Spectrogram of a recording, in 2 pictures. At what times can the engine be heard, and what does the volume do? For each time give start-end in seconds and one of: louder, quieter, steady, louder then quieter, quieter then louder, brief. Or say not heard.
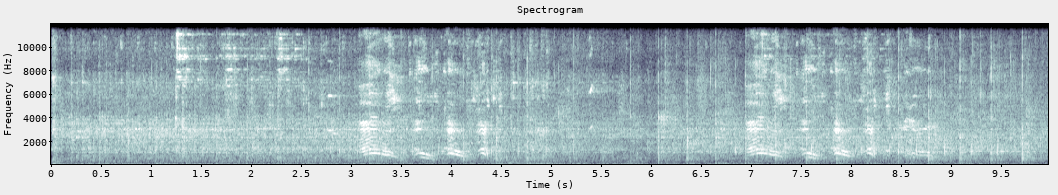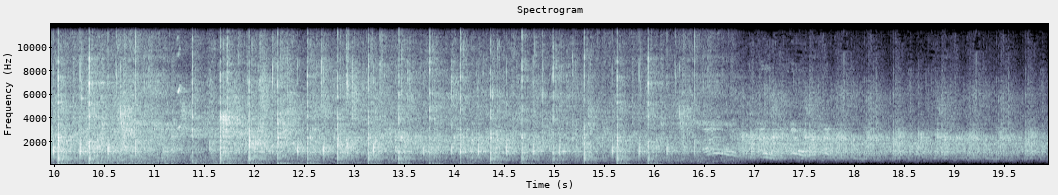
0.0-12.2 quieter.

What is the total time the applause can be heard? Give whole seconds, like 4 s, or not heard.
20 s.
